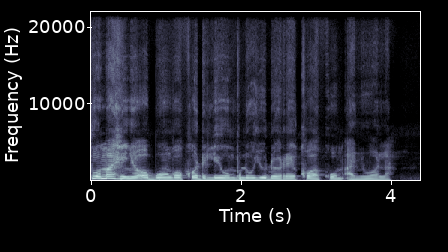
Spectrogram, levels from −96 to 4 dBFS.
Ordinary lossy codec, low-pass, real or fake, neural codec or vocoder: none; none; fake; codec, 44.1 kHz, 7.8 kbps, Pupu-Codec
